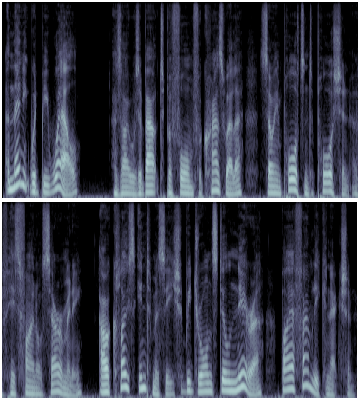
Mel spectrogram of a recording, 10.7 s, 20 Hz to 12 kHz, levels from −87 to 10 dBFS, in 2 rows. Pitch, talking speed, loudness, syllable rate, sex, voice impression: 130 Hz, 190 wpm, -20 LUFS, 5.8 syllables/s, male, masculine, adult-like, fluent, intellectual, refreshing, slightly calm, friendly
